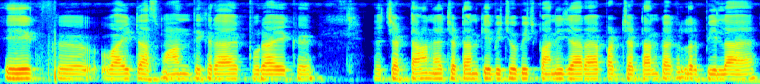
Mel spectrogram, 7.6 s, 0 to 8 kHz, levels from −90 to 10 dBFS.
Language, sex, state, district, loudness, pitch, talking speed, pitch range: Hindi, male, Jharkhand, Deoghar, -18 LUFS, 130 Hz, 190 wpm, 125-135 Hz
